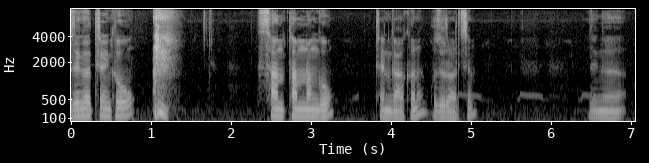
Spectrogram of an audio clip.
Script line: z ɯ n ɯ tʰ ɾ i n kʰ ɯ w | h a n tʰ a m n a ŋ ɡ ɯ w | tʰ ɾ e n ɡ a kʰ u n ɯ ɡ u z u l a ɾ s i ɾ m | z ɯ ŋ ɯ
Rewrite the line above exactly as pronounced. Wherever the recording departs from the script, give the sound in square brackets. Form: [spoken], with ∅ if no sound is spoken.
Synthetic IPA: z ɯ [ŋ] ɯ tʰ ɾ [e] n kʰ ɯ w | [s] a n tʰ a m n a ŋ ɡ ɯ w | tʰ ɾ e n ɡ a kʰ [ɯ] n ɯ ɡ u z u [ɾ] a ɾ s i [∅] m | z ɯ ŋ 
